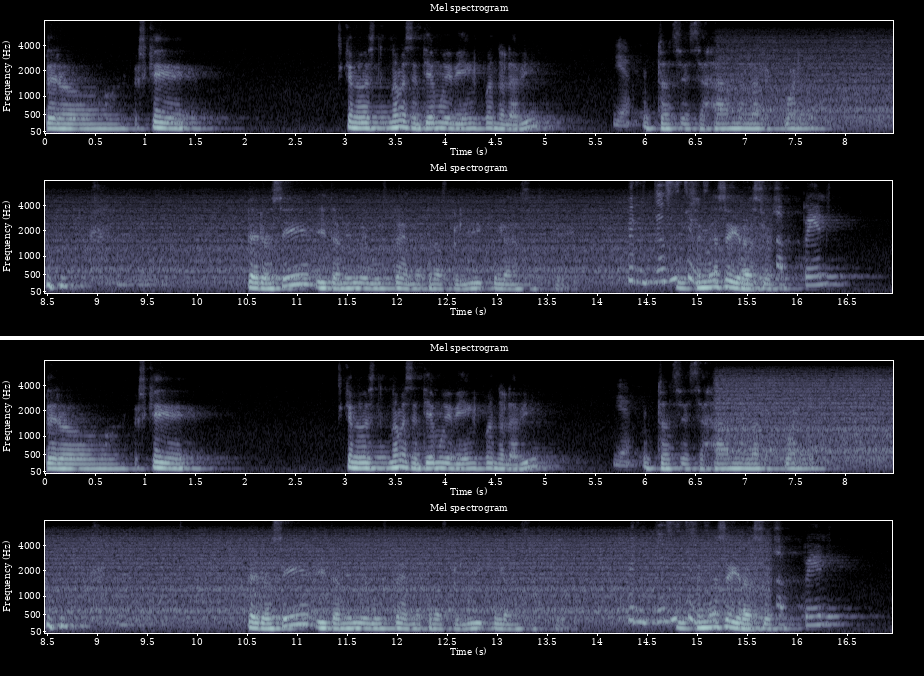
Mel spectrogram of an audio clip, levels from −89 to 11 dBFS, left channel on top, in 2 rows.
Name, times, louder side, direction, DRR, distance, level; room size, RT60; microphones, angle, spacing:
voice 1, 0.0-1.5 3.0-4.9 6.0-7.8 8.5-9.2 10.5-13.8 14.8-15.8, right 1 dB, 5° left, 6 dB, 1.2 m, -26 dB
sound 1, 6.7-15.8, right 4 dB, 85° right, 1.6 m, -40 dB
voice 2, 9.2-9.6 14.3-15.0 15.8-16.3, equal, 70° left, 5 dB, 2.1 m, -34 dB
30.0 x 18.5 x 9.3 m, 1.1 s
head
